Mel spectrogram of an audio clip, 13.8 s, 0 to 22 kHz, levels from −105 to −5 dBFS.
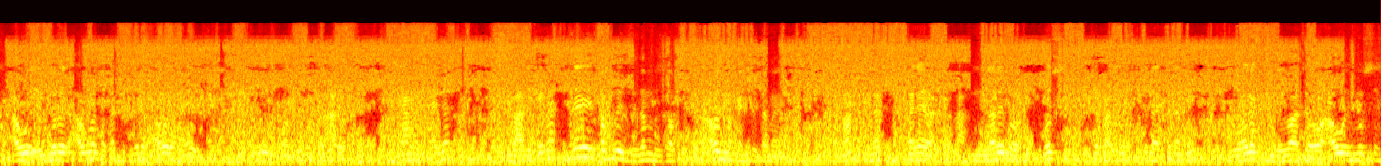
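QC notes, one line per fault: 0.0–1.3 s, 1.96–3.31 s, 3.62–3.82 s, 4.4–4.91 s, 5.38–6.8 s, 7.4–8.03 s, 8.84–12.35 s and 12.8–13.82 s: speech suppressed in double talk. The talker's level sinks in patches. The dips are only part of most spans, not all of them. Mild ones drop about 5 dB. The worst, between 5.38 and 6.8 s, drop about 20 dB. The likely cause is an echo canceller facing both ends talking at once. It could not tell the near talker from loudspeaker echo, so it pulled the signal down.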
